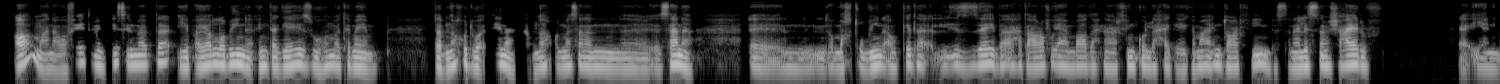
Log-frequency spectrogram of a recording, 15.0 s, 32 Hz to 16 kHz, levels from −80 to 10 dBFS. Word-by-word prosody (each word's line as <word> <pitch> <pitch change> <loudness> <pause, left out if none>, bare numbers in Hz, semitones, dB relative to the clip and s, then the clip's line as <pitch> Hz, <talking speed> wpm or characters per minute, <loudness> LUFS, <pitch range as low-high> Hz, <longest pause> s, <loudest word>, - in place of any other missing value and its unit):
آه، - - +8
ما - - +1
أنا 100 -2 -3
وافقت 150 - -5
من 125 -2 0
حيث 155 -2 -1
المبدأ 140 +5 +1
يبقى 120 0 0
يالّا 140 +1 +5
بينا، 140 -4 +5
أنت 125 0 +1
جاهز 125 +2 +2
وهُم 125 +3 0
تمام 115 -4 0 0.6
طَب - - +2
ناخد 130 +1 0
وقتنا، 130 -1 +1 0.2
نطَب 115 - -1
اخد 120 -2 -4
مثلًا 110 -4 -1
سنة 130 -1 +5 0.6
آآ، 115 -1 -3 0.5
مخطوبين 115 +2 0
أو 110 - -3
كده، 135 +3 -2 0.3
إزاي 135 +4 +2
بقى 130 -1 -2
هتعرَفوا 125 +1 -2
إيه 130 - +1
عن 120 -2 -2
بعض، 120 -1 -1
إحنا 115 -1 -5
عارفين 120 +3 -3
كلّ 115 -1 -1
حاجة 110 -1 -5
يا 105 - -4
جماعة، 125 +5 -2
أنتم 135 -3 -1
عارفين، 135 +3 -1
بس 110 +1 -9
أنا 115 - 0
لسه 125 +1 +3
مش 125 +1 -1
عارف 135 -2 +3 0.7
يعني. 110 -2 -5
120 Hz, 180 wpm, -24 LUFS, 115-135 Hz, 0.7 s, آه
